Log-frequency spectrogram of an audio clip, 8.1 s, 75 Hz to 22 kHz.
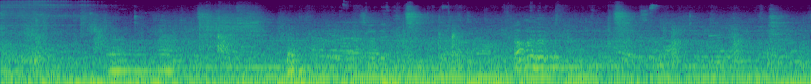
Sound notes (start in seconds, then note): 4.4 students chattering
